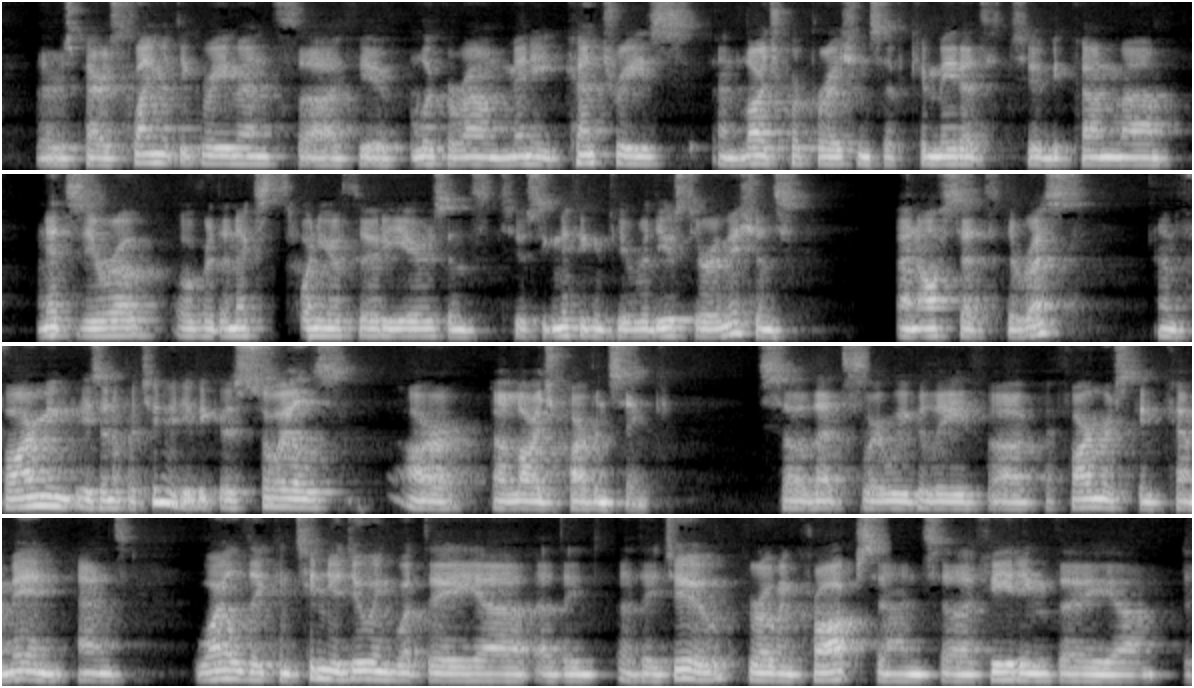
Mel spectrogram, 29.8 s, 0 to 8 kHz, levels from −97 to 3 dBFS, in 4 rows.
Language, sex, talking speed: English, male, 165 wpm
